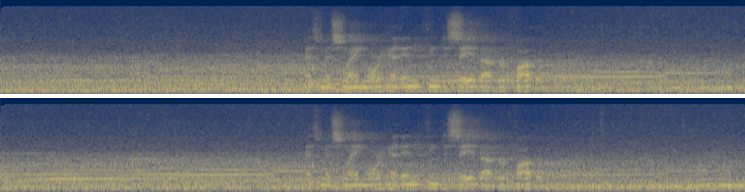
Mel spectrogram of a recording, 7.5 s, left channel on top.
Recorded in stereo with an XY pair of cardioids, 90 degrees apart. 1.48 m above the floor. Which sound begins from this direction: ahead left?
A man speaking, at 3.0 s.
